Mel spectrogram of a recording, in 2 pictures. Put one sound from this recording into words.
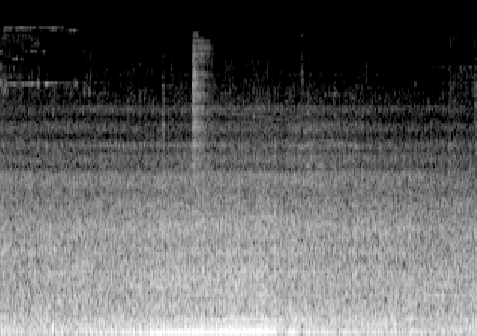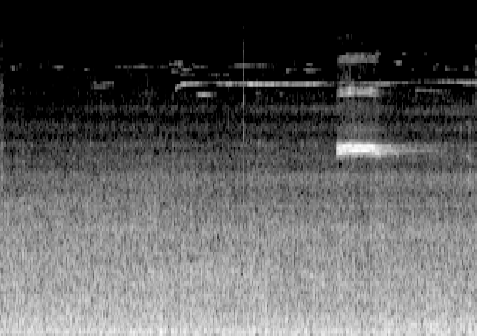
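A bus engine rumbles nearby, loudest for a few seconds before settling to a low hum.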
